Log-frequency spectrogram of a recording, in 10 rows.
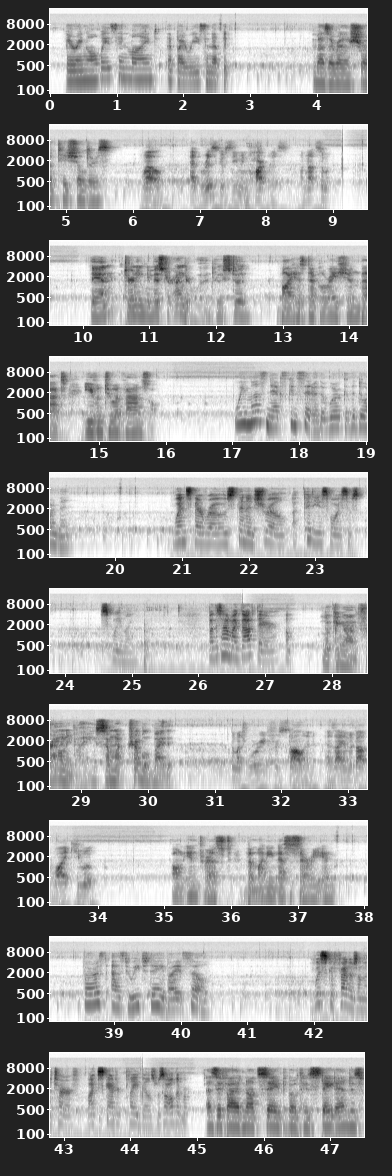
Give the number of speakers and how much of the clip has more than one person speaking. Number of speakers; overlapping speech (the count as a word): seven, no overlap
